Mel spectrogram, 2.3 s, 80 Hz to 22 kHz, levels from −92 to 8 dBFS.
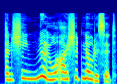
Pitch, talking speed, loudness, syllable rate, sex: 315 Hz, 180 wpm, -16 LUFS, 4.2 syllables/s, female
